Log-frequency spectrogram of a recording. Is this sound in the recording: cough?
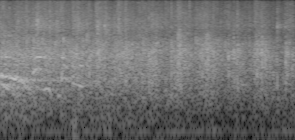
no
